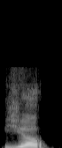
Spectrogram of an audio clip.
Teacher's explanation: रॉ यहाँ पे मोटी हो जाएगी क्योंकि पीछे जबर थी। हमने पढ़ा रॉ साकिन के कवायद में कि रॉ अगर साकिन होती है तो पीछे वाली हरकत चेक कर लेते हैं, पीछे जबर हो या पेश हो तो रॉ मोटी कर लेते हैं।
